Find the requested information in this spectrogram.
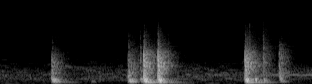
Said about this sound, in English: So, if you need to get back, just knock 3 times.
